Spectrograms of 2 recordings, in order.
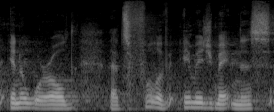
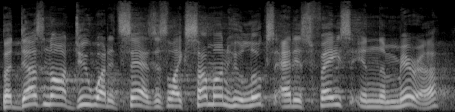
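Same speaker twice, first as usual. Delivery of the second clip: loud, raised-pitch pulpit reading; emphatic scripture reading; 7 semitones higher, 7 dB louder than usual. Acted. Preacher reading James to the congregation, emphatic and loud. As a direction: proclaim the verse with force.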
